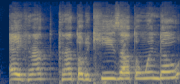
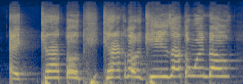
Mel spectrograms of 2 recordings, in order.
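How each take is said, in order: First: It is said in the speaker's normal voice. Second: It is said in an imitated child's voice.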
